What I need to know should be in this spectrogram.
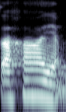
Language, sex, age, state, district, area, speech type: Malayalam, male, 30-45, Kerala, Palakkad, urban, read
